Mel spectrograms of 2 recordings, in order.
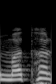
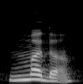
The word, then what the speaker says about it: mother: पढ़ेंगे, टुगेथर नहीं पढ़ेंगे, मथर नहीं पढ़ेंगे, इट्स फेदर टुगेदर मदर। एक चीज़ को और ध्यान रखना है, जो लास्ट में आर है उस पर ज़्यादा प्रेशर नहीं देना है, ठीक है, ये थोड़ा साइलेंट रहेंगे।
